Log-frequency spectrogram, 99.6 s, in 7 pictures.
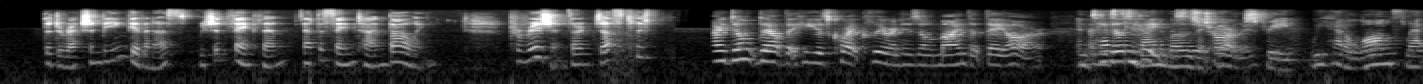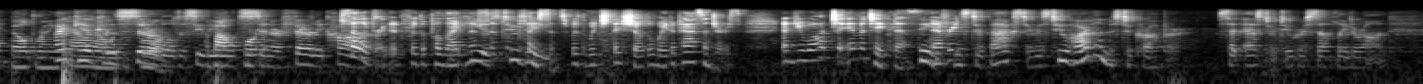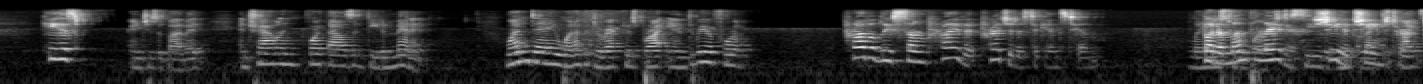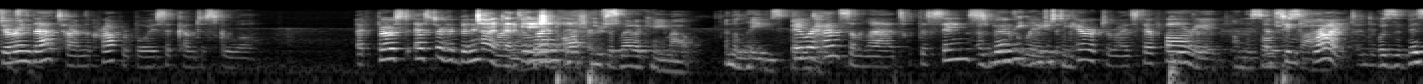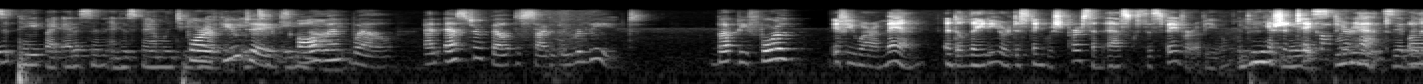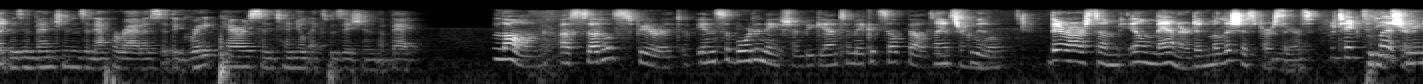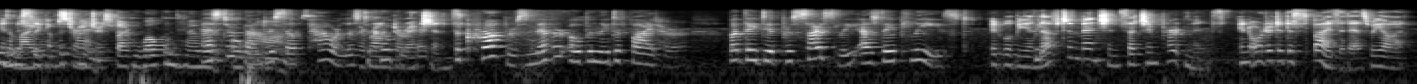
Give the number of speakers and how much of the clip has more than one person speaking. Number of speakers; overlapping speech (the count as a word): three, about 27%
